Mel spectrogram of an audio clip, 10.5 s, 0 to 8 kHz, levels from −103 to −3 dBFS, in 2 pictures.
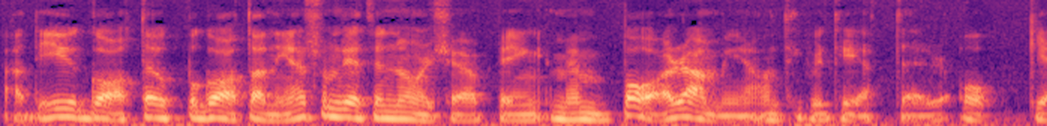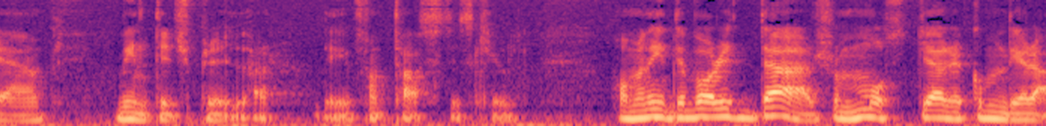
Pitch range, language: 110-140 Hz, English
